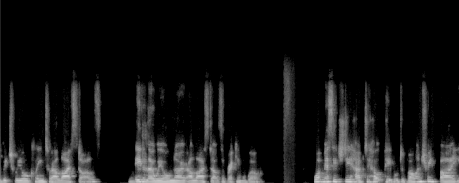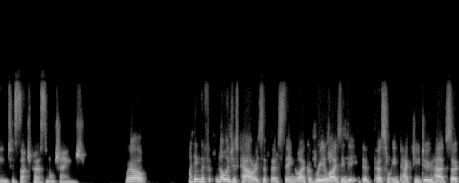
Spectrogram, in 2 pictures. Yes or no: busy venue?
no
